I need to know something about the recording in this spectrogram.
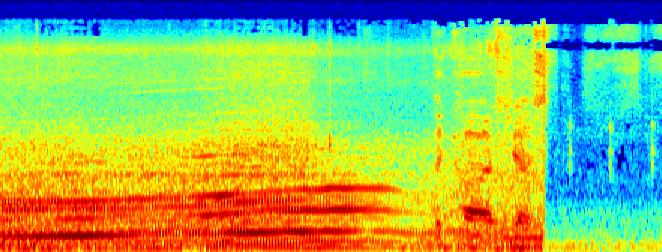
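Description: A sports car engine roars loudly and revs up.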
